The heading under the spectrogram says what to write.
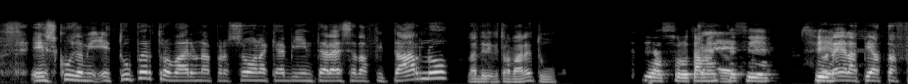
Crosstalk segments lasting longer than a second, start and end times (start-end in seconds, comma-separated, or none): none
